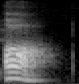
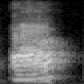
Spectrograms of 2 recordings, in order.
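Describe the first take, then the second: First: The vowel sounds Finnish, not like English 'app'. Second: The vowel sounds like English 'app'. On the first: The speaker calls it right. "but it's Willy Up" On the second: The speaker calls it wrong. "It's not app like in English"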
